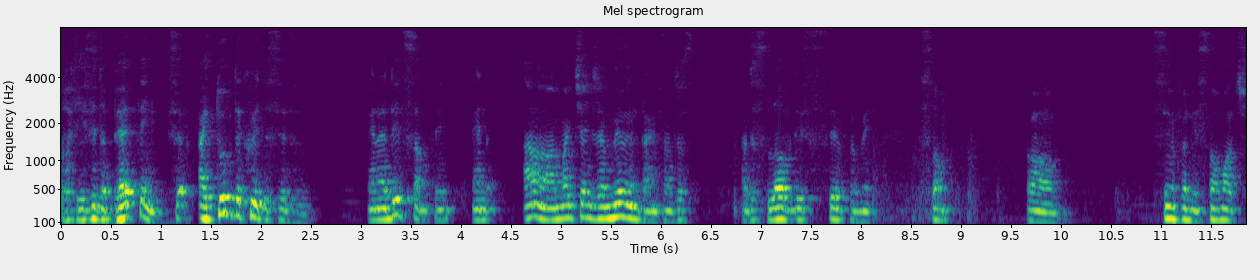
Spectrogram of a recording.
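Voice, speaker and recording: Somewhat breathy, a man speaks in a dark, mellow tone broken by long, frequent pauses. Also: medium pitch for a man, moderate pace. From Israel. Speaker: YouTuber. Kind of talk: casual monologue. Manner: monotone.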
